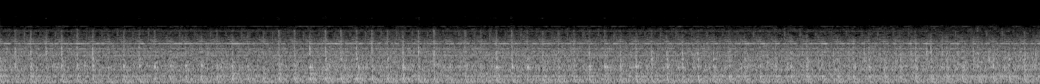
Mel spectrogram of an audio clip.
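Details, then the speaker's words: Boring bar cutting inside a welded part: steady cutting roar with a dull thump about three times a second as the bar hits the hardened weld seam each turn, until cut is through. "yeah you can really hear the thumping as that hardened weld comes around okay so that sounds like it's through"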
